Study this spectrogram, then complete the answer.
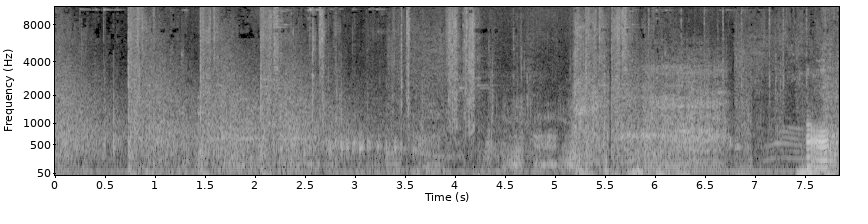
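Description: Gunfire from the video game Metro Exodus fires in rapid bursts and single shots over several seconds, mixed with roaring from wild animals. Someone talks over the shooting.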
